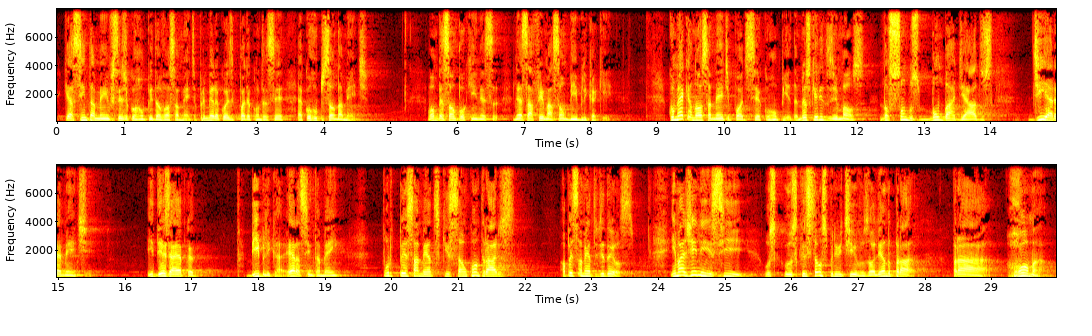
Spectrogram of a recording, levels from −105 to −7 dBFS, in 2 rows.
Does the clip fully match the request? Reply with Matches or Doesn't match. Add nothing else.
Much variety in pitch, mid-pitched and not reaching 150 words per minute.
Matches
